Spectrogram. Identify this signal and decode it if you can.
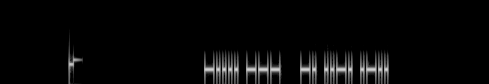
Morse code, heard as a keyed tone, about 39 wpm, 700 Hz. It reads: 6O NFL
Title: Winter Field Day Exchanges 40wpm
